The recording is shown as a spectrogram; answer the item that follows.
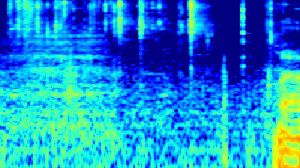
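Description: Metal link watch bracelet clicking and clinking faintly as it is wrapped around a wrist and fastened, in a few scattered light clicks.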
